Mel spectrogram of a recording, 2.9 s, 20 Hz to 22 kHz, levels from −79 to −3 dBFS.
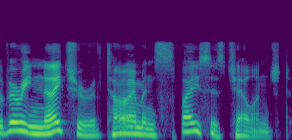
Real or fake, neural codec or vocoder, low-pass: fake; codec, 16 kHz, 2 kbps, X-Codec, HuBERT features, trained on balanced general audio; 7.2 kHz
